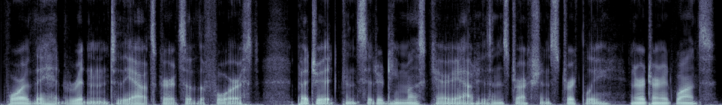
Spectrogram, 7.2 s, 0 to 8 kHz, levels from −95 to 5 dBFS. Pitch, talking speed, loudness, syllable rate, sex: 90 Hz, 200 wpm, -22 LUFS, 5.7 syllables/s, male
